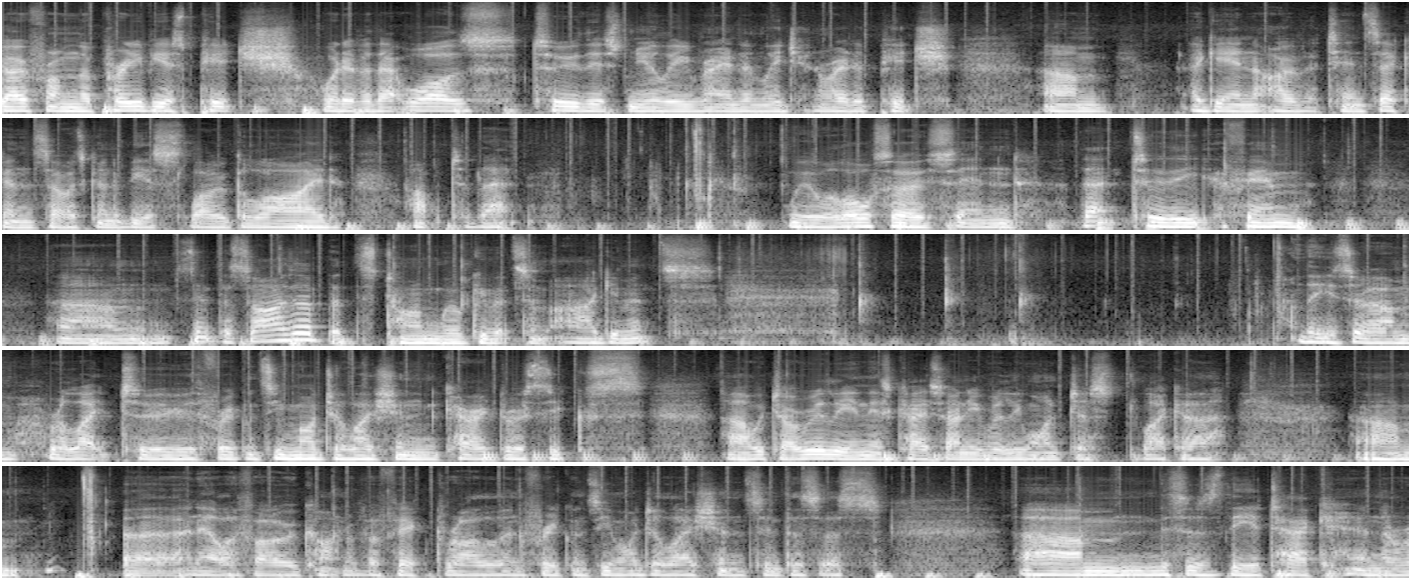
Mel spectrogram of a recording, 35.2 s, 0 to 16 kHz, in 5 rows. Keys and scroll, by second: 9.2 super+i, 10.2-13.6 typing, 15.4-19.6 typing, 21.1 l, 22.9 space, 24.7 |, 25.0 0, 27.3 space, 29.4 |, 29.8 0, 33.5 0.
